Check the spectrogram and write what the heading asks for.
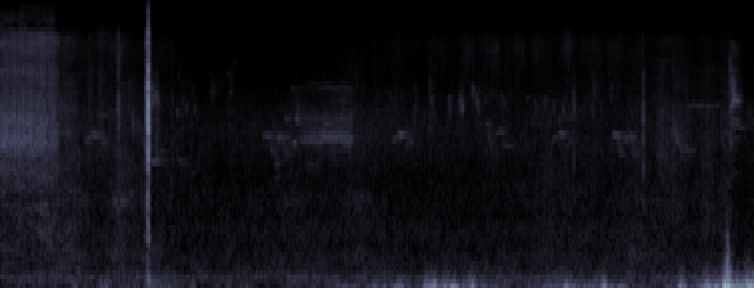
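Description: Wind buffeting the microphone in gusts, loudest near the end, with faint bird chirps. Right at the start a brief hiss as a baitcasting rod is cast, and a sharp click about a second and a half in.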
